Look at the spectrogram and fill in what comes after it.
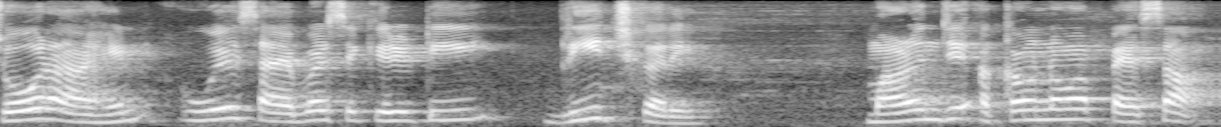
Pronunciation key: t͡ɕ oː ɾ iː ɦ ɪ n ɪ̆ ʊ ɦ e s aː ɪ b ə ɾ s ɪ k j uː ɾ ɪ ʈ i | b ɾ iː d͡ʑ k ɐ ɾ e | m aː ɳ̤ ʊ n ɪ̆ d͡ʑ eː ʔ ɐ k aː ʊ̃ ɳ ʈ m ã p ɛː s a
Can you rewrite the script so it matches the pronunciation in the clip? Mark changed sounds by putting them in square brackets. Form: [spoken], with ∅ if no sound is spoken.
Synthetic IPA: t͡ɕ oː ɾ [aː] ɦ ɪ n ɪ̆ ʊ ɦ e s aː ɪ b ə ɾ s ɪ k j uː ɾ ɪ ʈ i | b ɾ iː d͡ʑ k ɐ ɾ e | m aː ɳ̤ ʊ n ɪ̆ d͡ʑ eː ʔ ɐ k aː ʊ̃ ɳ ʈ m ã p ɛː s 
